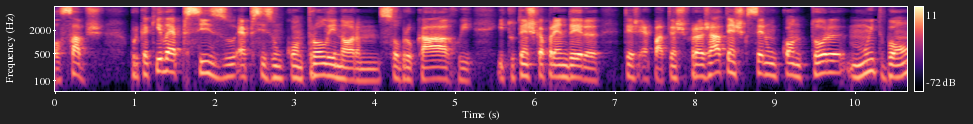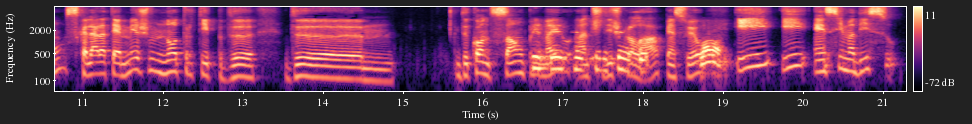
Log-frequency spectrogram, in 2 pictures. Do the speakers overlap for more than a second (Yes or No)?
Yes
